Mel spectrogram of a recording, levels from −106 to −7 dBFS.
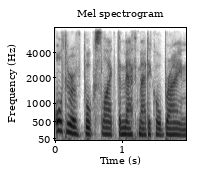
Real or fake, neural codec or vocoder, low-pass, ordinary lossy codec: real; none; 7.2 kHz; Opus, 64 kbps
